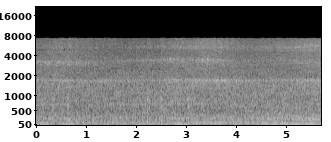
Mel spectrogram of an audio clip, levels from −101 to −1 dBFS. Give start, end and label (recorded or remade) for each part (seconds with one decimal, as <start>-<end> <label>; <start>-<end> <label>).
0.0-0.8 recorded; 0.8-2.5 remade; 2.5-5.7 recorded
